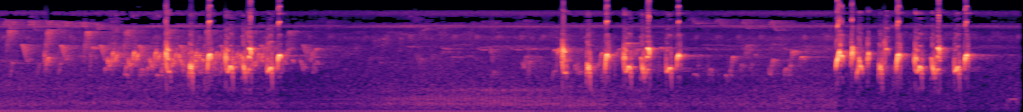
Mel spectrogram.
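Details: Lure song of a bulbul, for calling wild birds and training young birds: three dense bursts of bubbly, chattering notes separated by short pauses, with a low hum early on.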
